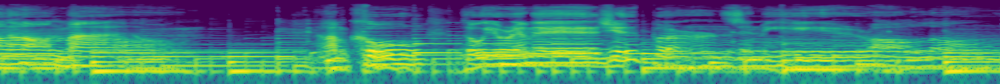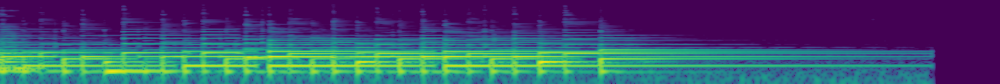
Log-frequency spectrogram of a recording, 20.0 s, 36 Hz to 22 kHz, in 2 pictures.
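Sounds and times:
classical guitar fingerpicked: 0.0s - 19.4s.

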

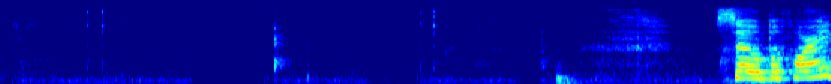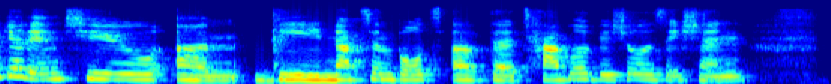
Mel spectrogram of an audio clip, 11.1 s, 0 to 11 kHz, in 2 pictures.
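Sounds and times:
low steady hum: 0.0s - 11.0s
faint sharp clicks: 0.6s - 0.9s, 2.8s - 3.0s.

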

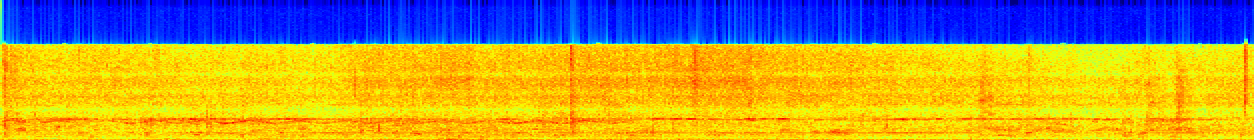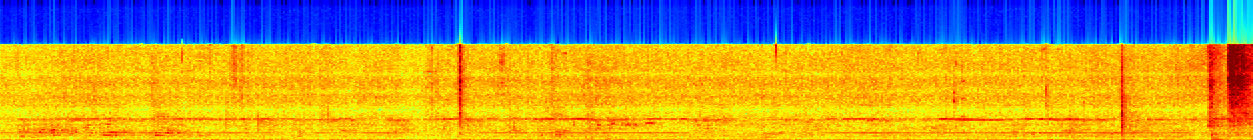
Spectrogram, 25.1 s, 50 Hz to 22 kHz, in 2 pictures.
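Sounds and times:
diesel engine rumbling: 0.0s - 25.0s.

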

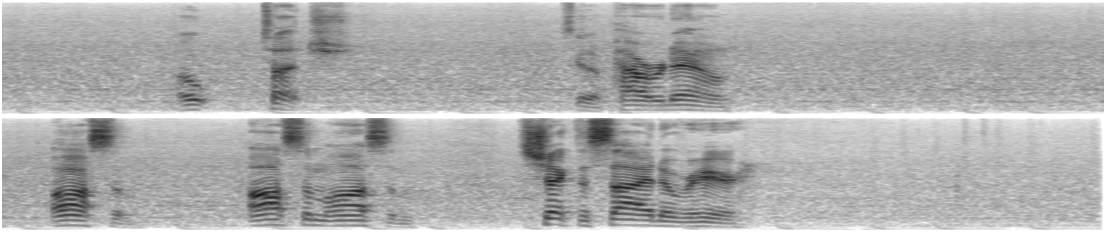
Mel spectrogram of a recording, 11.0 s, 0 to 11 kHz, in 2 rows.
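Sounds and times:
fan hiss: 0.0s - 11.0s
man speaking: 0.9s - 1.9s, 2.8s - 3.8s, 5.8s - 9.4s.

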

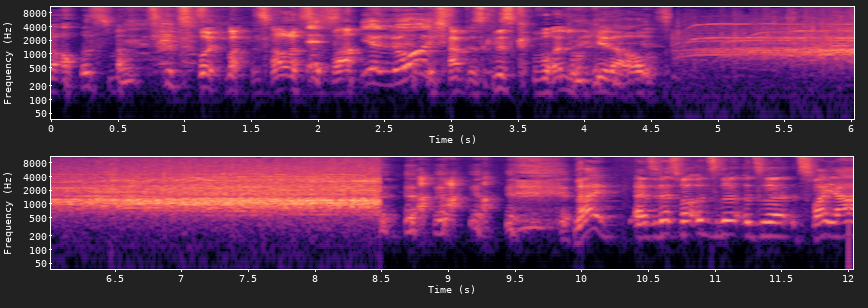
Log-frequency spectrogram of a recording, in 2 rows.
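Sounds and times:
men laughing: 0.5s - 2.2s, 8.5s - 9.8s.

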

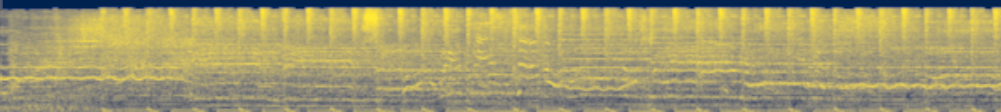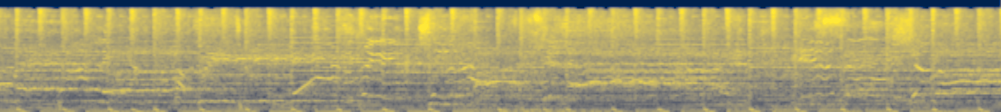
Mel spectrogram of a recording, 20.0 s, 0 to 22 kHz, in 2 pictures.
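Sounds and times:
dance-pop backing track: 0.0s - 20.0s
woman singing: 0.0s - 20.0s.

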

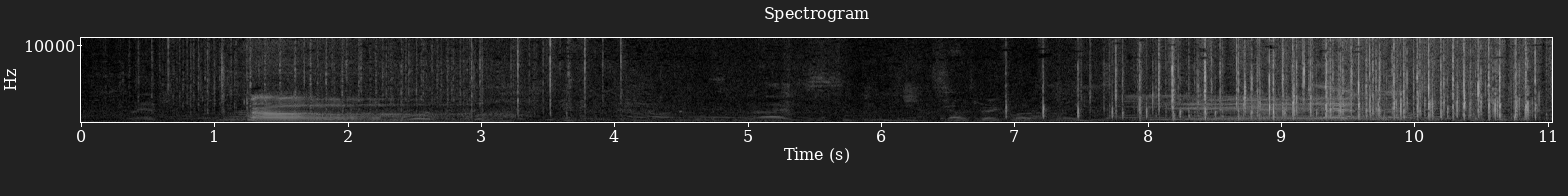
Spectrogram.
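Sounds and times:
faint voices murmuring: 0.3s - 11.0s.

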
